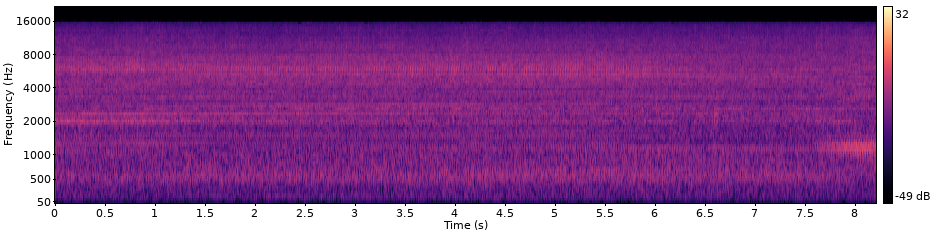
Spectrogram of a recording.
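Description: Outdoor air-conditioning condensing unit running steadily just after start-up in cooling mode: its Copeland Compliant Scroll compressor and condenser fan, heard up close with the service panel off. A constant whirring noise with a faint steady whine, no change in speed.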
